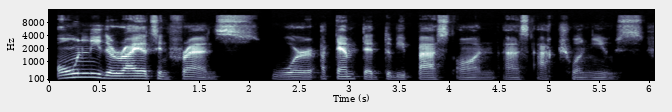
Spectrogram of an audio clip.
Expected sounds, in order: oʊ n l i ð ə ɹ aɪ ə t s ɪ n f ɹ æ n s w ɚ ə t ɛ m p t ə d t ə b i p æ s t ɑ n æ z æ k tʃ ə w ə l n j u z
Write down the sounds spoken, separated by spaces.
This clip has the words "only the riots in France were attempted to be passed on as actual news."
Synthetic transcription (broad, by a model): oʊ n l i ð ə ɹ aɪ ə t s ɪ n f ɹ æ n s w ɚ ə t ɛ m p t ə d t ə b i p æ s t ɑ n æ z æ k tʃ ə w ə l n j u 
